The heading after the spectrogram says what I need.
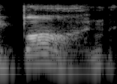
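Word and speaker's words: Bain: what we call a bond and it looks like it's spelled Bane but it's actually pronounced Bond and it really is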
